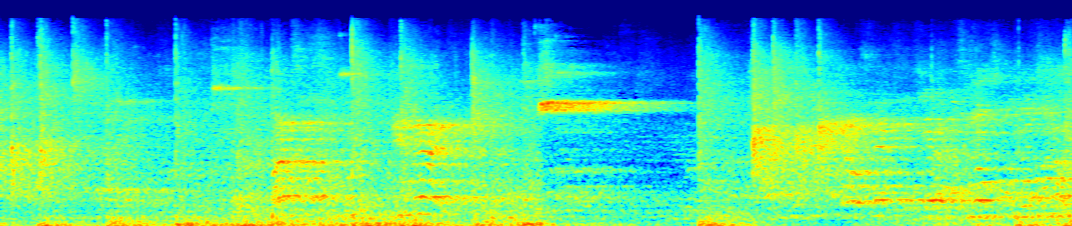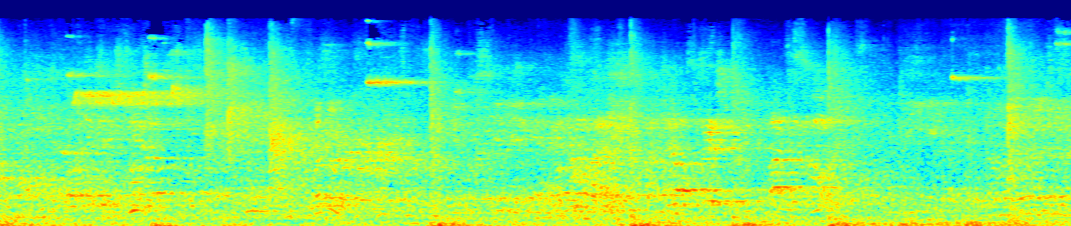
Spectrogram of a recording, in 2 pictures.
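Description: A basketball bounces on the floor, echoing in a large hall.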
